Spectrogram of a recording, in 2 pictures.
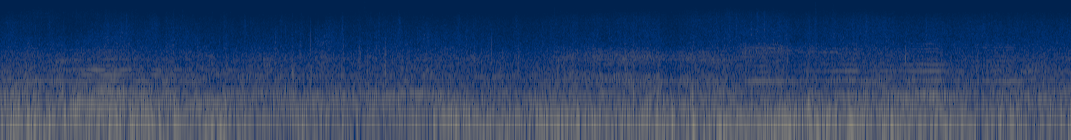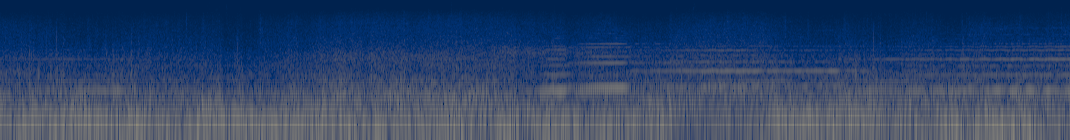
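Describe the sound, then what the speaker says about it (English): Steady, loud wind blows continuously through a scene in the video game Sundered, with a constant whooshing gust layered under soft tonal background music and no voices. "Looks a little windy."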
